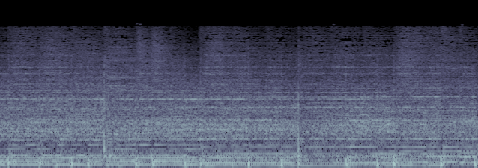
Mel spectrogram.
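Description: Worship band music with held, sustained chords and occasional percussive hits.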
